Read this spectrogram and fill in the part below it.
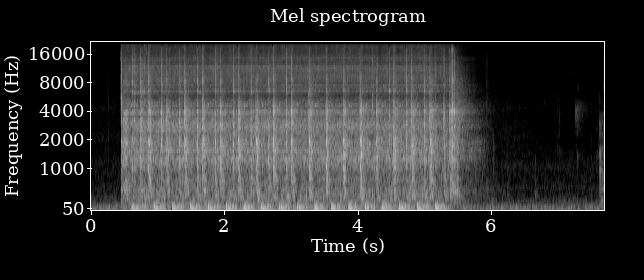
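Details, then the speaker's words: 2000 Yamaha Warrior 350 ATV with new ignition modules; starter cranks the single about four strokes a second for five seconds, never fires, no spark from an unhooked safety switch. "i don't think we have spark anymore man well let's let's uh let's check something's just it's not doing anything"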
